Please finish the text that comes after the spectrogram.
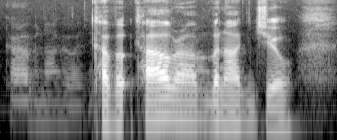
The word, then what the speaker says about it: Caravaggio: Caravaggio.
